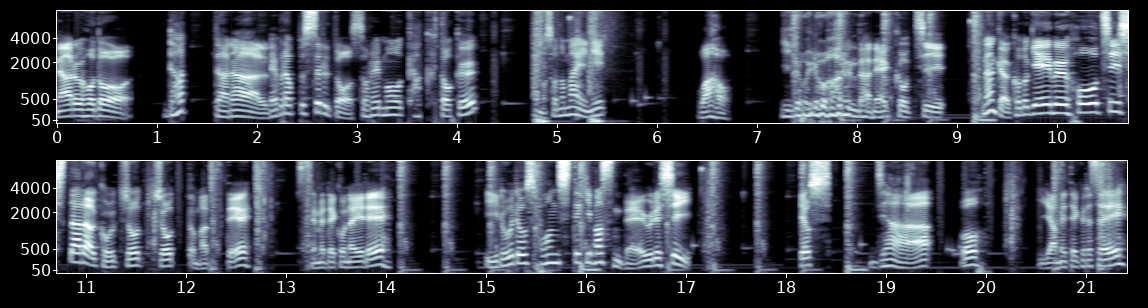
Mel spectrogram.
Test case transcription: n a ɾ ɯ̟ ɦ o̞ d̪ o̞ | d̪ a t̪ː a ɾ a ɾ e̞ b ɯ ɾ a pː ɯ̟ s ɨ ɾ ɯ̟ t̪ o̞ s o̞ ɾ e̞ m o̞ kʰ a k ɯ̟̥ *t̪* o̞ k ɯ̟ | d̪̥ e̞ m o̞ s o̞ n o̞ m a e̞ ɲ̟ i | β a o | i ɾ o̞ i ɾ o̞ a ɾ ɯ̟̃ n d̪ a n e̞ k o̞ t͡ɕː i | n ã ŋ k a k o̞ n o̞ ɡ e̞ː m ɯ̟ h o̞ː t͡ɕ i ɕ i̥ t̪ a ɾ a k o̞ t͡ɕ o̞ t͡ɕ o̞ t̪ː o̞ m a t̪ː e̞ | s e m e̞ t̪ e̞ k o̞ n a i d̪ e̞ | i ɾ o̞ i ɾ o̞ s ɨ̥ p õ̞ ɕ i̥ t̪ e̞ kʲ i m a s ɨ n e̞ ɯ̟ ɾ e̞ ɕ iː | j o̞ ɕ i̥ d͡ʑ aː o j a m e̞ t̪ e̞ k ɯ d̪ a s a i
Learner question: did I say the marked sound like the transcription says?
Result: yes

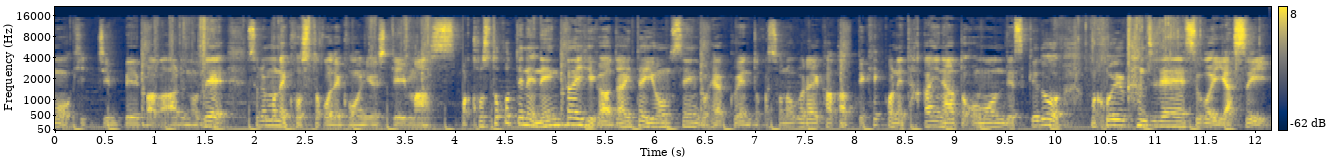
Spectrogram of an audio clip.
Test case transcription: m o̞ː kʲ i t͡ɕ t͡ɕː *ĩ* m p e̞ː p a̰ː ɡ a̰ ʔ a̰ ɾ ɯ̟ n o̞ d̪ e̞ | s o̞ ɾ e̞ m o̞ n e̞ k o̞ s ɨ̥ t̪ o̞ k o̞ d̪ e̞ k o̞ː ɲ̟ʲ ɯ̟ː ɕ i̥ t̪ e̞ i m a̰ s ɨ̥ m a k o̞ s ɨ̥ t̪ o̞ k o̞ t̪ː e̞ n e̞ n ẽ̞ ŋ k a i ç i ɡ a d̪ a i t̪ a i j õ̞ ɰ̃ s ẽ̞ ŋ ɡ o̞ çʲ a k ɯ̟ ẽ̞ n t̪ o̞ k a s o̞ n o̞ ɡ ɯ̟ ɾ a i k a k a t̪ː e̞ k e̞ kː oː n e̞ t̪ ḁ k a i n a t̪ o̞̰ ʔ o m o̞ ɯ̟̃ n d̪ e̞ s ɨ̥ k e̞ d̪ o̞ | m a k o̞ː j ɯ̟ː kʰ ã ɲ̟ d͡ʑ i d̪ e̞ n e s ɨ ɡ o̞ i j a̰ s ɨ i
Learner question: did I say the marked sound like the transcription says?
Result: yes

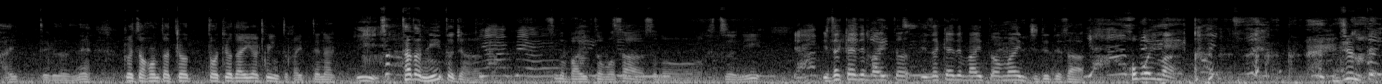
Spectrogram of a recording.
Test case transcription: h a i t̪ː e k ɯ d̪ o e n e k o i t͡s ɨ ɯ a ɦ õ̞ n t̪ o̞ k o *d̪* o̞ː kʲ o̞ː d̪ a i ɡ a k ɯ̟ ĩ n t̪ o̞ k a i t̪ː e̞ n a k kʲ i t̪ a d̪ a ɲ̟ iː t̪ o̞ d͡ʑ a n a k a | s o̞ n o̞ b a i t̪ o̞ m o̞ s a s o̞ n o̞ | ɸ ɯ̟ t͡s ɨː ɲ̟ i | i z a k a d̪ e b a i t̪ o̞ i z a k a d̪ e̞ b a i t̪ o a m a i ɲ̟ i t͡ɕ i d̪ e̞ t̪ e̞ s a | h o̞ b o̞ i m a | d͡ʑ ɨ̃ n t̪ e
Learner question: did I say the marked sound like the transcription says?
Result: no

